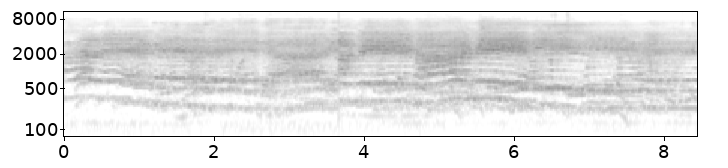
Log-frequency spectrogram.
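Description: Chant-like singing.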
